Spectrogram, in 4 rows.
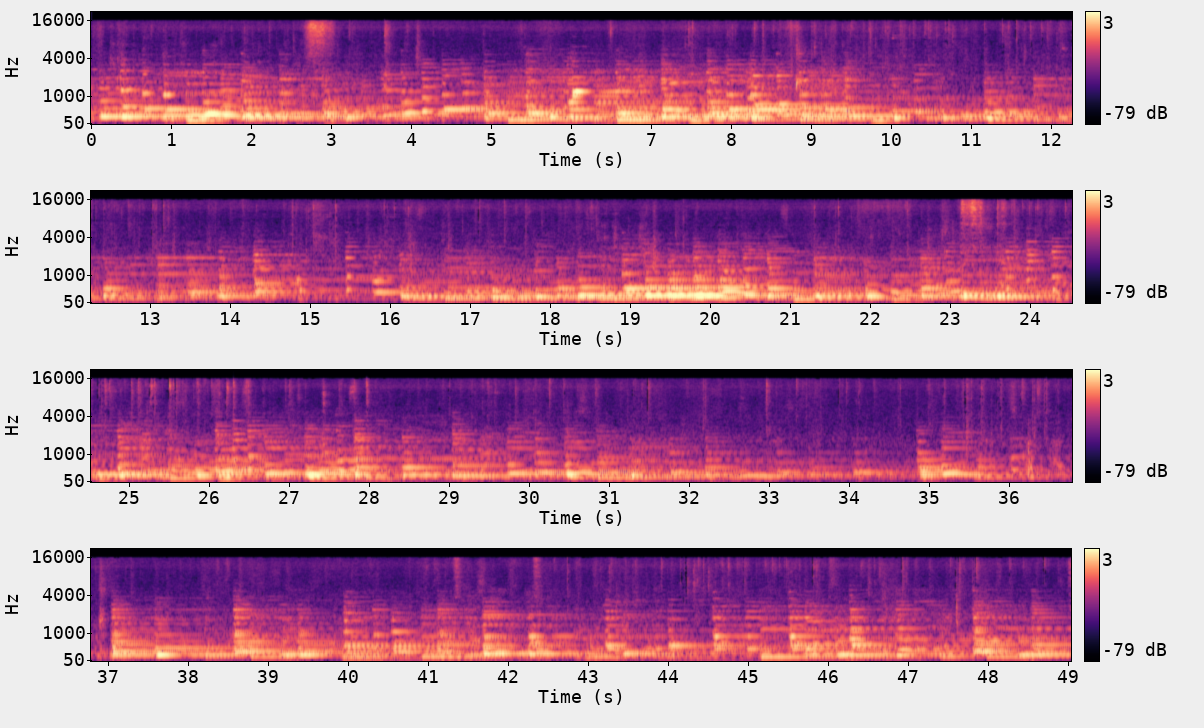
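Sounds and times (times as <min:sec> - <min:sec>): piano: 0:00.0 - 0:49.0
light crackle of ticks: 0:05.4 - 0:49.0.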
